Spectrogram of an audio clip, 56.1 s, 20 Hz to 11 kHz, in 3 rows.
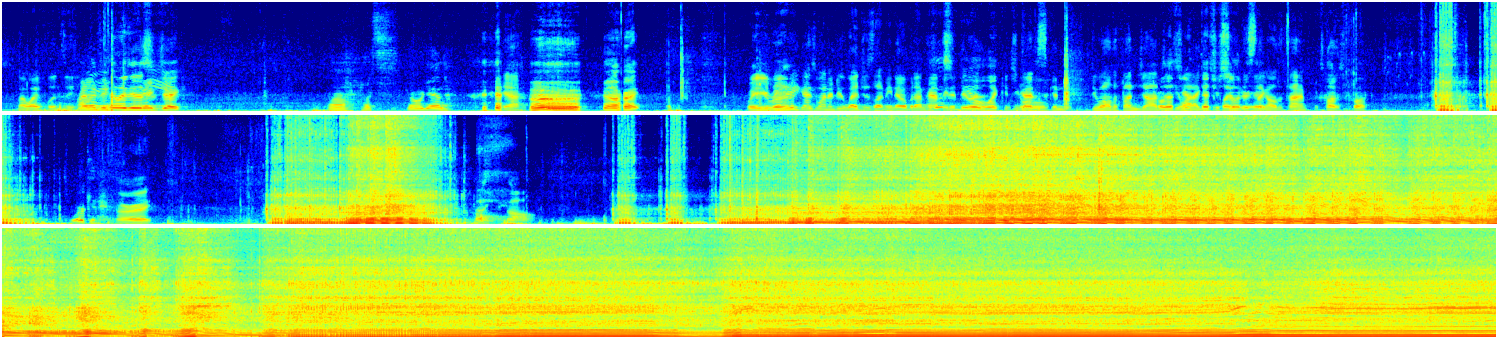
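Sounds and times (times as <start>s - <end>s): chainsaw ripping through log: 17.8s - 19.3s, 21.9s - 24.6s, 26.2s - 56.0s.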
